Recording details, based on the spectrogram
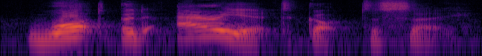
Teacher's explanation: So somebody with H dropping would say here, what had Harriet got to say? Leaving the H off Harriet.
